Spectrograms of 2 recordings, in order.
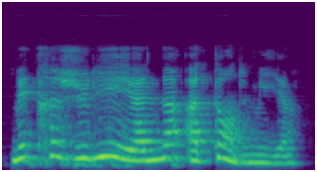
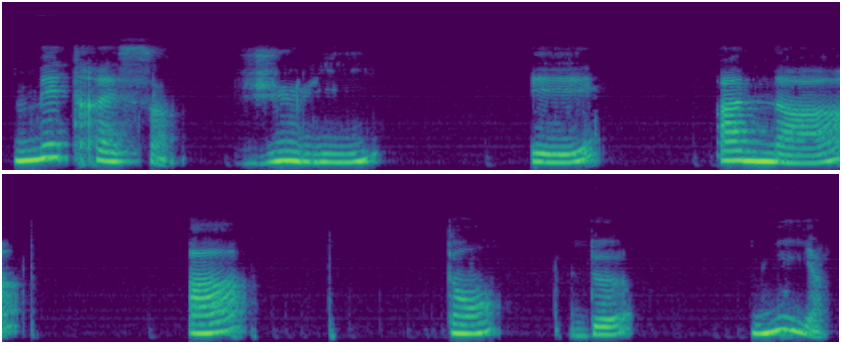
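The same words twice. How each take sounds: First: It is read at a faster pace. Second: It is read at a slower, normal pace.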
